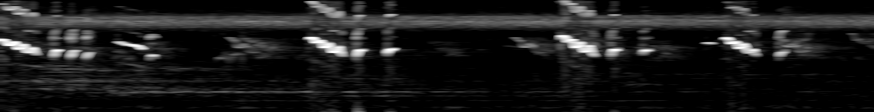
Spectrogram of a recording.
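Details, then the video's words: A male Lemon-bellied white-eye of the Lombok type gives "ciak ciak" calls, bursts of sharp, high, falling chirps in quick clusters about once a second over a steady high insect-like hiss, used as a lure and tutor call. "SUARA BURUNG KECIAL KUNING"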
